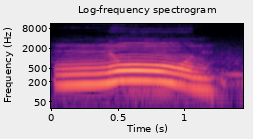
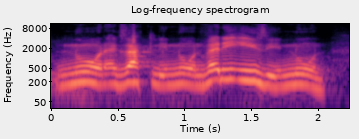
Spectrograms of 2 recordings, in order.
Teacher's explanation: Noon is when the edge of the tongue touches the gums of the top teeth from canine to canine. So for noon, the tongue is going to be more up.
